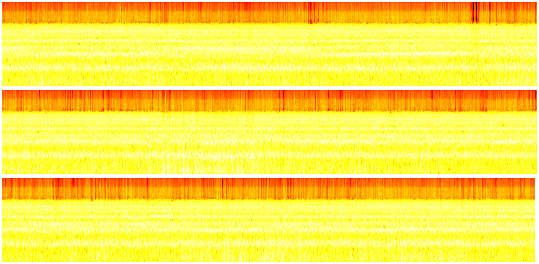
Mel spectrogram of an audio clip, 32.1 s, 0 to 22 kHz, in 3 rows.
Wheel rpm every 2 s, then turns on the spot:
220, 220, 210, 210, 220, 230, 230, 220, 240, 230, 230, 220, 220, 220, 220, 230.
none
